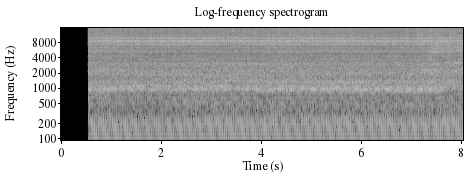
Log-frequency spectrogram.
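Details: John Deere E100 riding mower after the fix: single-cylinder engine settles into a steady, even putter at constant speed with no misses or surging; runs smoothly.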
